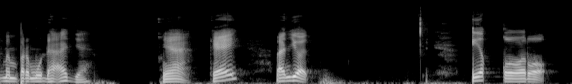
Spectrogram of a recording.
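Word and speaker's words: اقرأ: Iqro. Iqro. Jadi bukan iqro monyong ya.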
